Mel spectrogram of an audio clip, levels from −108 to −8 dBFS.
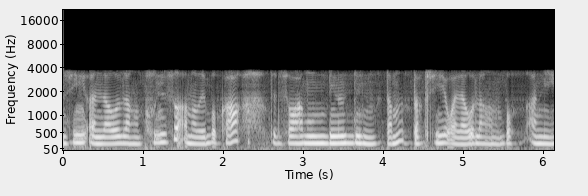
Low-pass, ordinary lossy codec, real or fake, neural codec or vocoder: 3.6 kHz; none; fake; autoencoder, 22.05 kHz, a latent of 192 numbers a frame, VITS, trained on many speakers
